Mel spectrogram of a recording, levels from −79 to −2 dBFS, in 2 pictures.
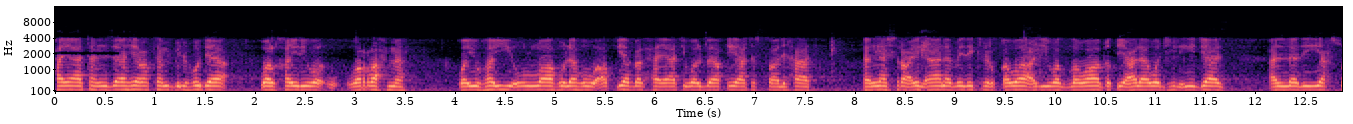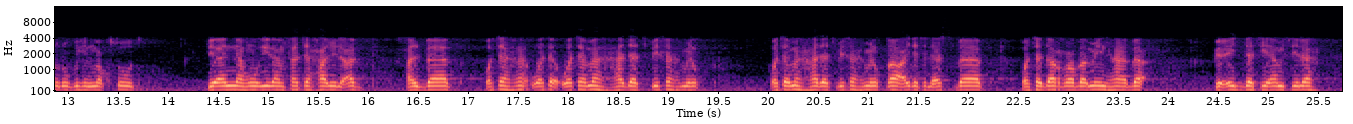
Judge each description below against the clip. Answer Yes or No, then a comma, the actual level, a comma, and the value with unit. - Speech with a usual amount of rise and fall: No, narrow, 0.9 semitones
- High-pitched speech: No, medium, 150 Hz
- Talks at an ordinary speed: Yes, average, 85 wpm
